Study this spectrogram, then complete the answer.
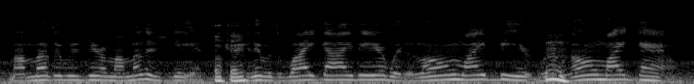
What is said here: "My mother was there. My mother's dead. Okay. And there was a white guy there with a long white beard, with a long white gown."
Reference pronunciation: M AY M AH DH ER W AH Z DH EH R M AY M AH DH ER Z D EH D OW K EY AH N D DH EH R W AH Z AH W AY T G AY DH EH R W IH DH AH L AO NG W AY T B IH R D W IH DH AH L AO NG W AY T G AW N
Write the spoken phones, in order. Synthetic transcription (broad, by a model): M AY M AH DH ER W AH Z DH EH R M AY M AH DH ER Z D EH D OW K EY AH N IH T W AH Z AH W AY T G AY DH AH R W IH DH AH L AO NG W AY T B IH R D W IH DH AH L AO NG W AY T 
